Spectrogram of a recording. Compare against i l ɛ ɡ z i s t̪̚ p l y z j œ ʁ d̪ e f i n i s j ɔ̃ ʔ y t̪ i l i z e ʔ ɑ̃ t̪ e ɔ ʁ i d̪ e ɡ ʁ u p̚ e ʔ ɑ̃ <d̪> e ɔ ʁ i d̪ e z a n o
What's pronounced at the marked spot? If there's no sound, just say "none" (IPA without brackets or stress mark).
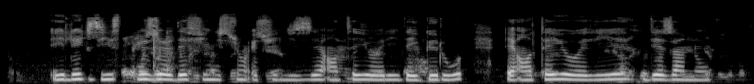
t̪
